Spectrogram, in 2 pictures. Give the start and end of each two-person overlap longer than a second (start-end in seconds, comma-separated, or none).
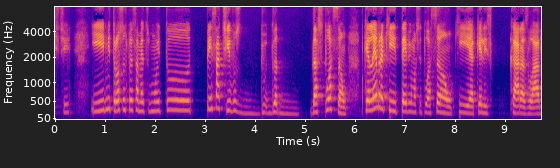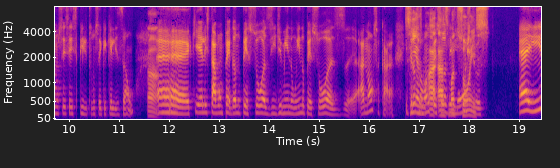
16.7-18.4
